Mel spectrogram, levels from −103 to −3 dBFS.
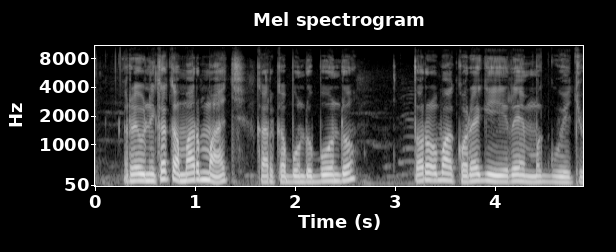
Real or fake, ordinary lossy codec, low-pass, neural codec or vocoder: real; none; none; none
